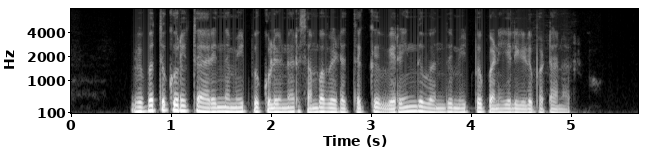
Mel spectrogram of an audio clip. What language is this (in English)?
Tamil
